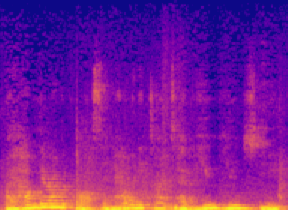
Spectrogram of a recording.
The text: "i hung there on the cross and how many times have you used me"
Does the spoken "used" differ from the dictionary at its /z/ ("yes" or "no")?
no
